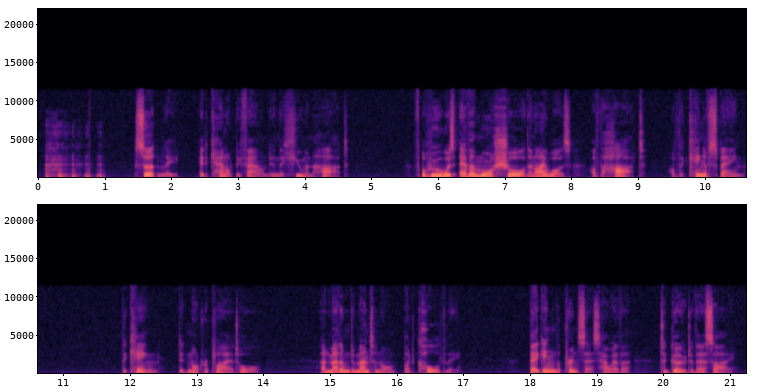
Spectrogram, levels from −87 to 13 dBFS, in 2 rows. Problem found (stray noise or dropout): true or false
true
